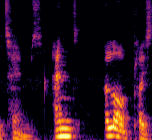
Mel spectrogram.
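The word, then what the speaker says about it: Thames: You just know it's not the river themes unless you're an idiot of course is the river temps.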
